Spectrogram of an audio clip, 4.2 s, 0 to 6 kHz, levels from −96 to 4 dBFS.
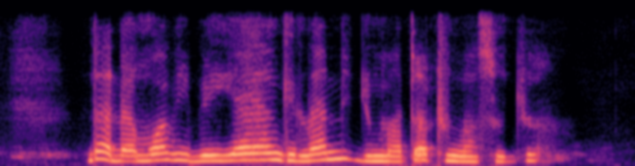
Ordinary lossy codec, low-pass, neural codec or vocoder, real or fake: none; 5.4 kHz; codec, 44.1 kHz, 2.6 kbps, DAC; fake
